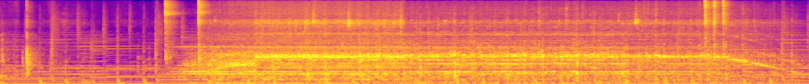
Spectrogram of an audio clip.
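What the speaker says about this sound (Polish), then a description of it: "Teraz to wszystko razem, słuchajcie, wymieszam." A whirring electric mixer blends keto batter with vinegar and mascarpone, running steadily for several seconds after a few clicks and knocks, its motor hum close and continuous.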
